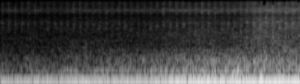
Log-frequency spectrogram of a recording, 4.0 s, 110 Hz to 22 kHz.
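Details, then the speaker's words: Ram 2500 5.7 Hemi, 125,000 miles, cold first thing in the morning at idle: light steady tick about four a second, not a lifter/camshaft Hemi tick; suspected exhaust manifold stud/nut leak. "okay it's first thing in the morning cold that is not a lifter camshaft type tick"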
